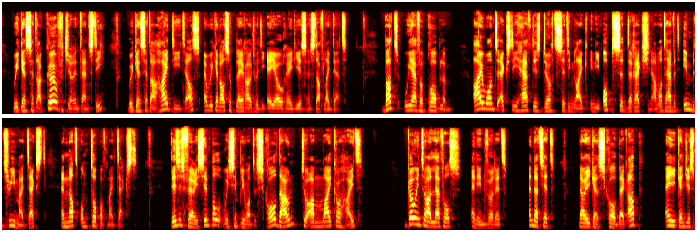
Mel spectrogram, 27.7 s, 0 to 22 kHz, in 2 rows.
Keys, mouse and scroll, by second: 9.0 alt+click, 18.0-21.4 scroll down 1, 21.9 scroll down 1, 25.5-27.2 scroll up 1.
